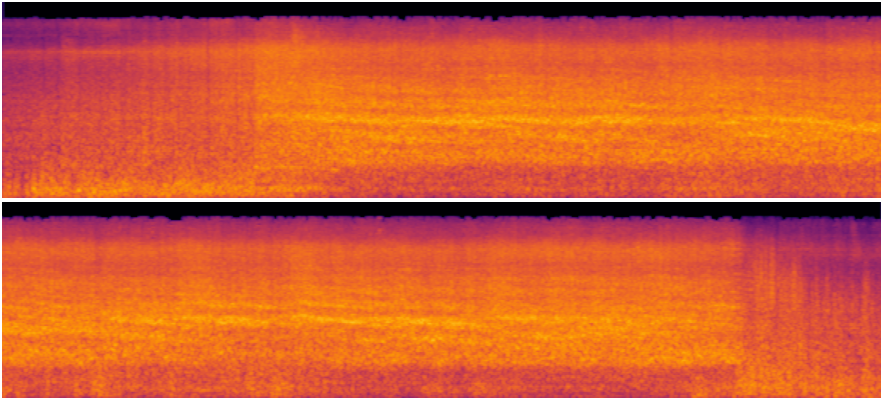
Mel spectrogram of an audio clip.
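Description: Container freight train passing at speed: a steady rush of wagon wheels rolling on the rails. It swells about two seconds in and drops away near the end as the last wagons go by.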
